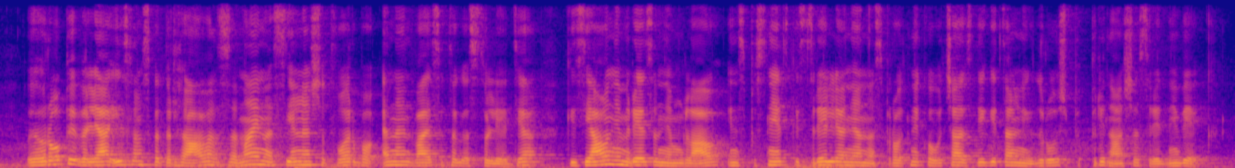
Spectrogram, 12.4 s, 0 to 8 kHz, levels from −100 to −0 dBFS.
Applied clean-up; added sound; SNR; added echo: none; Thunder; 18 dB; none.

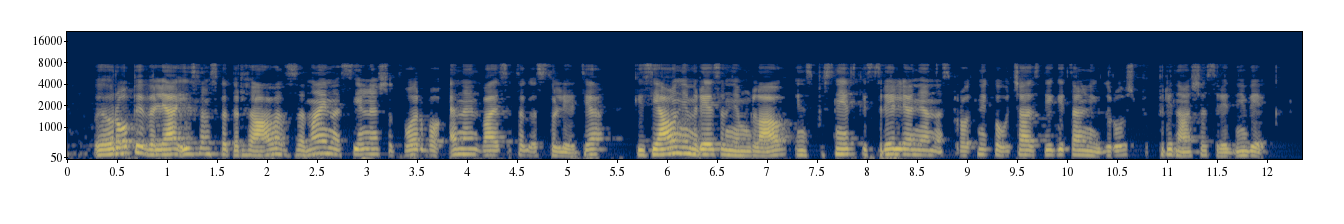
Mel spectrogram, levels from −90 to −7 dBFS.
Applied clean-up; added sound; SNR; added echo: classical method spectral subtraction.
